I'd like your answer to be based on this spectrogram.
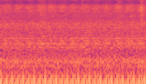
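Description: A truck engine idles and rumbles steadily close by at a ranch, a low, even mechanical drone with a regular throb that holds without a break.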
